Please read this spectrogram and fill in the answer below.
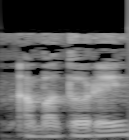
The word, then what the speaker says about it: avatari: Abhatori means avatari, descends. Right? This is Bengali pronunciation.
